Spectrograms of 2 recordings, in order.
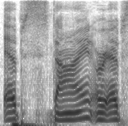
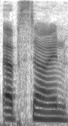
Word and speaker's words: Epstein: on the board and he spelled it Epstine. And I think that was to get people to say it right.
